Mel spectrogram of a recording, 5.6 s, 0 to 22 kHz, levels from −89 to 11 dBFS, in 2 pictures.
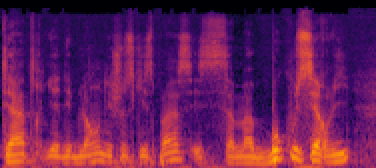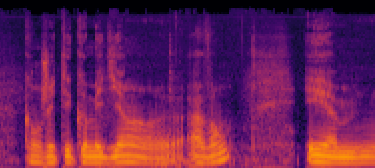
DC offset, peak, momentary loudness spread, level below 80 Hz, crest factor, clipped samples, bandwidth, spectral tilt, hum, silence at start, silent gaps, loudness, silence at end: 0.4%; 0 dBFS; 10 LU; -48 dBFS; 20 dB; under 0.1%; 18 kHz; -5 dB/octave; none; 0 s; none; -20 LUFS; 0 s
